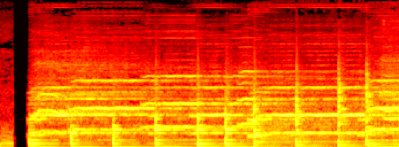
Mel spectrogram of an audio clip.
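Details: Instrumental folk-style music with sustained tones and regular plucked beats after a brief silent gap, with no animal voice.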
